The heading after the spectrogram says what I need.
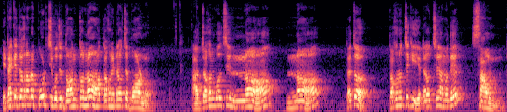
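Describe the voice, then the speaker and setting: A man's voice: sits high, very animated, moderate pace, pauses often, darkish tone, far from the mic. A man teaching a live class, often checking in with students and using English terms. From Bangladesh. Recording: echoey room, away from the mic.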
